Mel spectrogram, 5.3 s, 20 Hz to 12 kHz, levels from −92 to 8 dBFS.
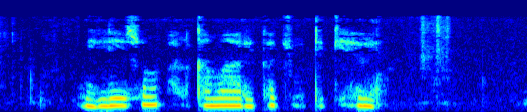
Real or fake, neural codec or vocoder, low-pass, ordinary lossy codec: real; none; 7.2 kHz; AAC, 32 kbps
